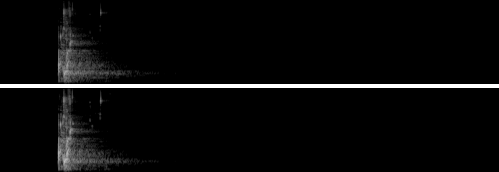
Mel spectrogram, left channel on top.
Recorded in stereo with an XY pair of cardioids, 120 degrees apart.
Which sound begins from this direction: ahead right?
Dripping, at 0.6 s.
